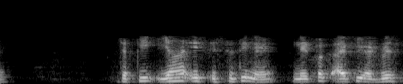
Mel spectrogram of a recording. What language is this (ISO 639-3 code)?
hin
